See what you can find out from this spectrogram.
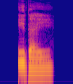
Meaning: this year's, of this year, current year
- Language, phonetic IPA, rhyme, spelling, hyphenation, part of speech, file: Hungarian, [ˈidɛji], -ji, idei, idei, adjective, Hu-idei.ogg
